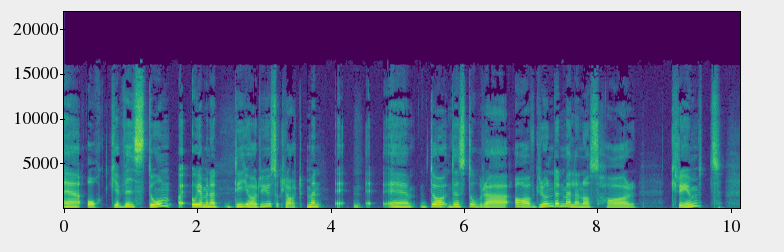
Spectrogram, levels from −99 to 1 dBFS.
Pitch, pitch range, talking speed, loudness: 210 Hz, 190-235 Hz, 110 wpm, -14 LUFS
